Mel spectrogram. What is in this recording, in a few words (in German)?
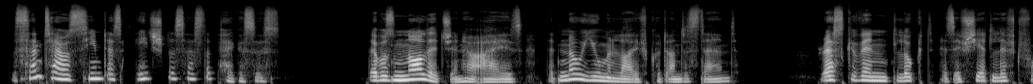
sprecherin; cornelia funke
